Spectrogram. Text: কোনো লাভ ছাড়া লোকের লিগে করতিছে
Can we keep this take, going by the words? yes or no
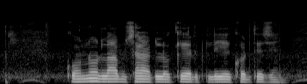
yes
